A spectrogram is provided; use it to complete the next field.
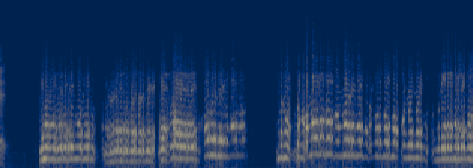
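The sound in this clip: Gargling a carbonated drink to the tune of a song: loud, bubbling voiced gurgles carry a pitched melody in several phrases separated by short pauses.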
